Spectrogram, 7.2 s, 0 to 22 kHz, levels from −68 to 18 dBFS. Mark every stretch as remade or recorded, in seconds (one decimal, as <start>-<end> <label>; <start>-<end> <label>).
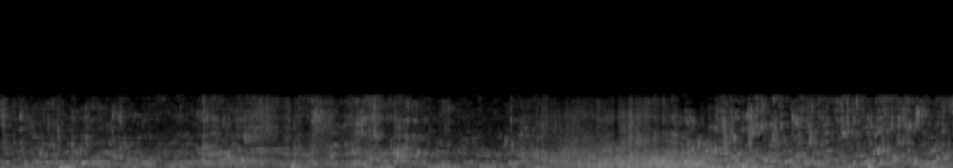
0.0-1.9 recorded; 1.9-2.5 remade; 2.5-4.0 recorded; 4.0-5.1 remade; 5.1-7.2 recorded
